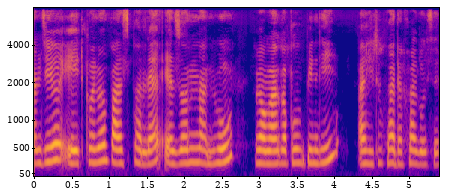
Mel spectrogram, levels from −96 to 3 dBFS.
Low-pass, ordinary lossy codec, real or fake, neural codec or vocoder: none; none; fake; codec, 16 kHz, 2 kbps, FreqCodec, larger model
